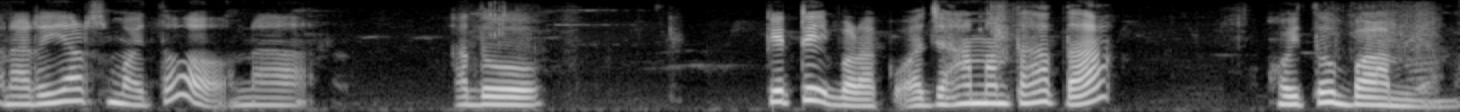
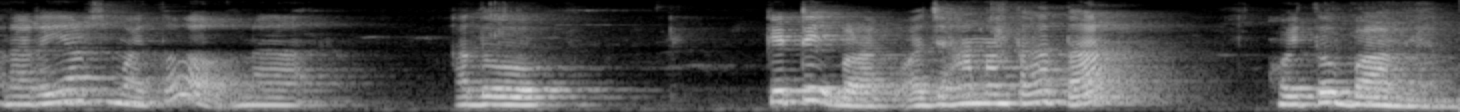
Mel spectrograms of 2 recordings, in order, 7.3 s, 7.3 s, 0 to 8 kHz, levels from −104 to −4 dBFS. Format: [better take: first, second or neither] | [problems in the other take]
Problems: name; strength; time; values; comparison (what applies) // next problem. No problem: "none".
first | room echo; dies away in 0.8 s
